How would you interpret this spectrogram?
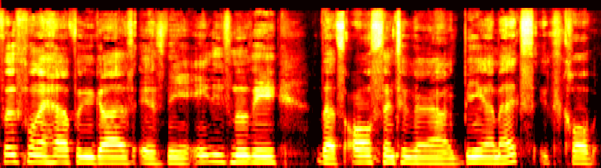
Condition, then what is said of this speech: Cerebral palsy. His speech, his eye, his foot, and his hand.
